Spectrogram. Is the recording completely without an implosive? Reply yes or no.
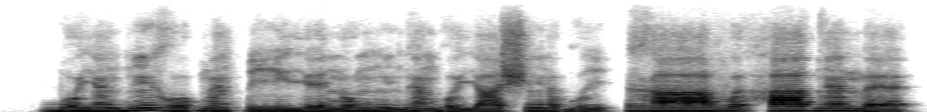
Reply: yes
